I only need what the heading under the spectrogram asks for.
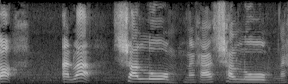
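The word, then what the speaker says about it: שלום: พันธ สัญญา เดิม นะ คะ ก็ อ่าน ว่า ชโลม นะ คะ ชโลม นะ คะ เรา ออก เสียง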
